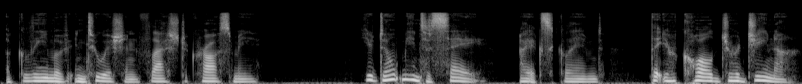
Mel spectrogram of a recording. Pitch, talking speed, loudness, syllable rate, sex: 145 Hz, 135 wpm, -18 LUFS, 4.5 syllables/s, female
